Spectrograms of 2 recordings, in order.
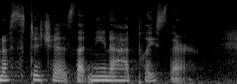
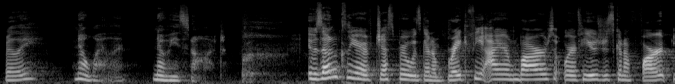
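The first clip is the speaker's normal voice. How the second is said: normal talking voice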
